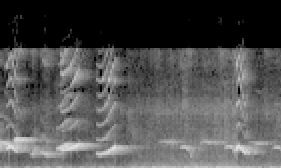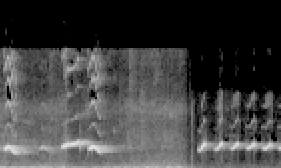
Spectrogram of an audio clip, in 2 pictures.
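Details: Common iora whistle variations in a chattering song style: bright downslurred whistles in quick phrases over a steady low hum, ending with a fast series of about six short upswept notes.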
